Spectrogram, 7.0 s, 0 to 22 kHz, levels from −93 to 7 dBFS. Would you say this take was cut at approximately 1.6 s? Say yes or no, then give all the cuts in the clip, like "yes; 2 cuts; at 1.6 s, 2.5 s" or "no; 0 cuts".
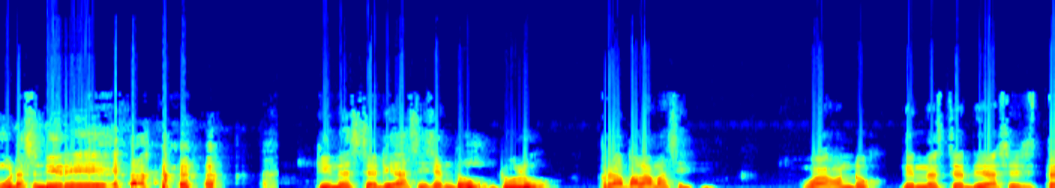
yes; 1 cut; at 1.6 s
